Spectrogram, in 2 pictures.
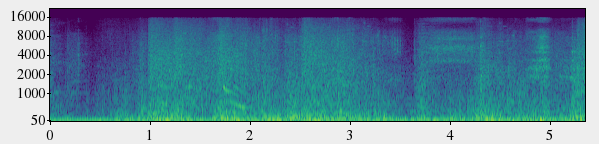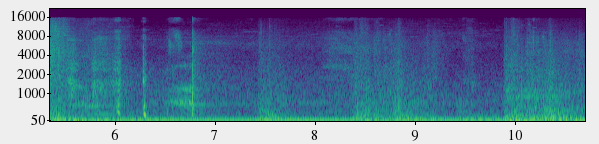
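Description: Swords clash and strike repeatedly in a fight.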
